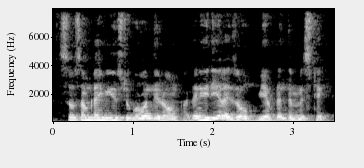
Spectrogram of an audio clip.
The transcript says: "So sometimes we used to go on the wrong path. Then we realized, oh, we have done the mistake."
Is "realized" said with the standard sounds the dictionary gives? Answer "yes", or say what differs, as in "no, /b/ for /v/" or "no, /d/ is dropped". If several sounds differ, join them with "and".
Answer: no, /d/ is dropped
